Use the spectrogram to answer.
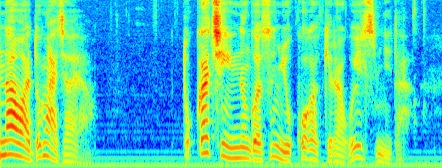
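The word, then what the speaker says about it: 横書き: 똑같이 읽는 것은 요코가키라고 읽습니다.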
